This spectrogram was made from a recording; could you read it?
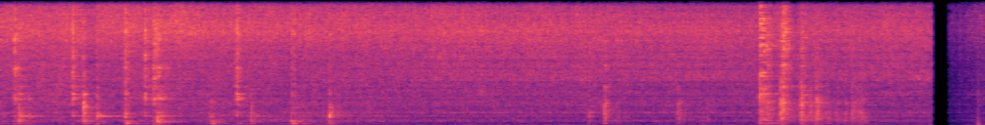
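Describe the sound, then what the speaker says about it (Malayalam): Chopped tomatoes and green chillies frying in a pan on a steady loud sizzle. A spoon stirs with scattered scraping clicks throughout, then the sound cuts out briefly near the end. "ഇനി നമ്മൾ നല്ലപോലെ ഒന്ന് ഇളക്കി കൊടുക്കണം"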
